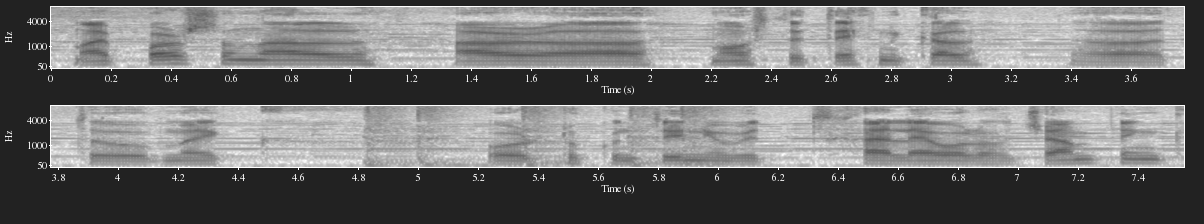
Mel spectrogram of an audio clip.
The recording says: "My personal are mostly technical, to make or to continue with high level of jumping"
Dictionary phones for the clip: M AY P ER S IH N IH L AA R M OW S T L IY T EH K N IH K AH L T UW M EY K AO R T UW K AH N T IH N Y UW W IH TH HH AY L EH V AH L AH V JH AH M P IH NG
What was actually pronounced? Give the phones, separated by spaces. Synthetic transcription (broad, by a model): M AY P ER S IH N IH L AA R M OW S T L IY T EH K N IH K AH L T UW M EY K AO R T UW K AH N T IH N Y UW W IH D HH AY L EH V AH L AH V JH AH M P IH NG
